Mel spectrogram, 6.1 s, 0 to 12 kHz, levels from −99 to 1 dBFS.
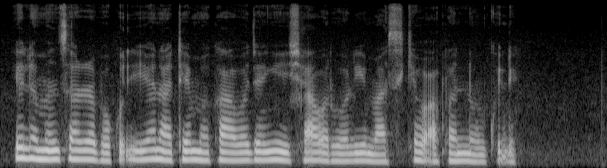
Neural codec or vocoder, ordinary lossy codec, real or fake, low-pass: none; none; real; 10.8 kHz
